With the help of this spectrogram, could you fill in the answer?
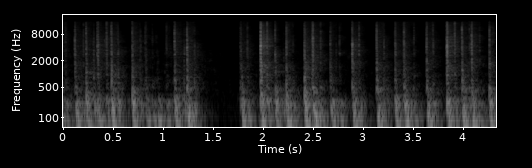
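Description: Fingertips type fast with both hands on the black plastic keys of a grey laptop keyboard. A rapid stream of short clicky taps, each a low thump with a bright click on top, runs on with a brief silent pause near the middle before the typing resumes.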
